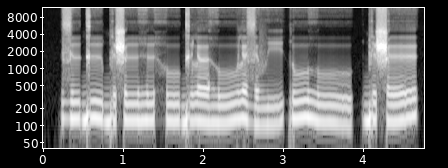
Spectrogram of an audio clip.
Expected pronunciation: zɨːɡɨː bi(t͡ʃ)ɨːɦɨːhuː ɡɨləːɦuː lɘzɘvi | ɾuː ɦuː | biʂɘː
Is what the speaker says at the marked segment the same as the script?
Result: no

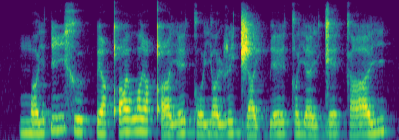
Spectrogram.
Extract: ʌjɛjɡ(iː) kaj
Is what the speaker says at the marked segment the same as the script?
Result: no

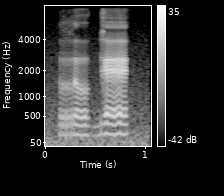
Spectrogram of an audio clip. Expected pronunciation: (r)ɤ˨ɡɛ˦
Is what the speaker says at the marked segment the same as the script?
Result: yes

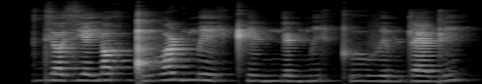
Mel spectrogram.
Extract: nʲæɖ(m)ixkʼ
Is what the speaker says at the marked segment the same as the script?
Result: yes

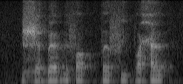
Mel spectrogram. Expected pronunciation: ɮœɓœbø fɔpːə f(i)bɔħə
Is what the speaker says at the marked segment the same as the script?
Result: yes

